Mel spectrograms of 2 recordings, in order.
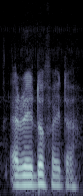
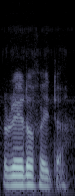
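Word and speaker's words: Rhodophyta: পড়ার সময় আমরা পড়বো রেডোফাইটা মানে কি? লাল। লাল মানে লোহিত। লোহিত তা লোহিত সেবেল কোনটা রেডফাইটা যদি বলা হয় কোনটা ডিরেক্ট বলব যে রেডফাইটা আসলে সঠিক উচ্চারণ যেটা সেটা হচ্ছে রডোফাইটা এবং এইটার যে উদাহরণটা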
